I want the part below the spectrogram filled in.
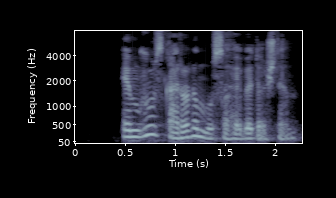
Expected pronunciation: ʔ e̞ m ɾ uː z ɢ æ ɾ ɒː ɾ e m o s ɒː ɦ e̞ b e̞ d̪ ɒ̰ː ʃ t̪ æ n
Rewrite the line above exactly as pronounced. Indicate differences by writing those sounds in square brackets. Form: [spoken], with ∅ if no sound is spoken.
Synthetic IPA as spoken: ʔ e̞ m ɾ uː z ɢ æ ɾ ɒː ɾ e m o s ɒː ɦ e̞ b e̞ d̪ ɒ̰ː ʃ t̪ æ [m]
